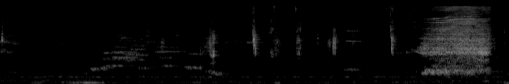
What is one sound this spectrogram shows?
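A young woman smacks her lips as she eats.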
